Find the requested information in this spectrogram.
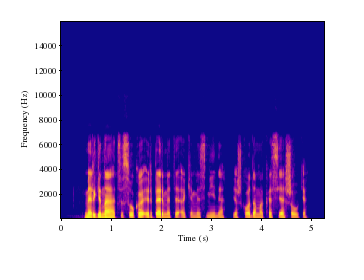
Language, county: Lithuanian, Panevėžys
